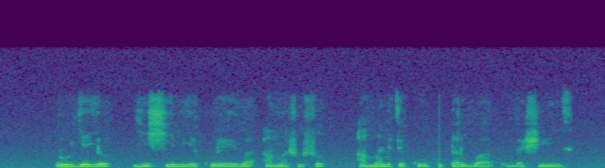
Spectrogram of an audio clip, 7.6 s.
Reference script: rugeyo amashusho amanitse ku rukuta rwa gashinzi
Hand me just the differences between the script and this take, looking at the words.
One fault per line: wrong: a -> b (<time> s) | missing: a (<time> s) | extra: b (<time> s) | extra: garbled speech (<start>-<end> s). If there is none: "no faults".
extra: yishimiye kureba (1.7 s)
